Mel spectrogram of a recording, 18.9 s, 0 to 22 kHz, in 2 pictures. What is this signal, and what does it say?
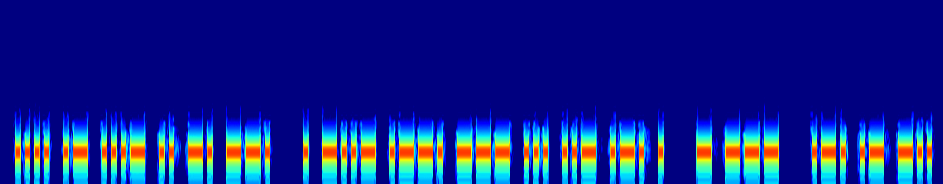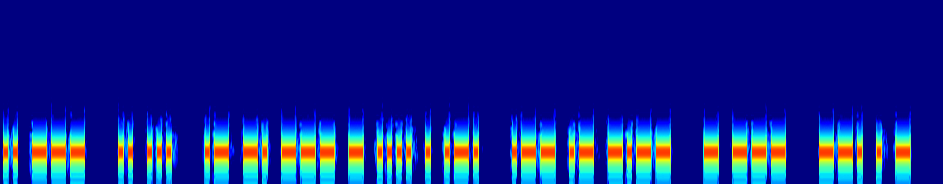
Morse code, heard as a keyed tone, about 25 wpm, 600 Hz. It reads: HAVING EXPOSURE TO RADIO IS ANOTHER WAY TO GET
